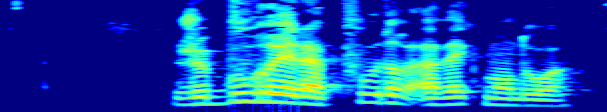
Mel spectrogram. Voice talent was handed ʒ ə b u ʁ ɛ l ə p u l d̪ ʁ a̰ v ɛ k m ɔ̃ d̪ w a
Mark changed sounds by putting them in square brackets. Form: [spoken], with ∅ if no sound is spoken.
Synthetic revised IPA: ʒ ə b u ʁ ɛ l [a] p u [∅] d̪ ʁ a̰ v ɛ k m ɔ̃ d̪ w a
